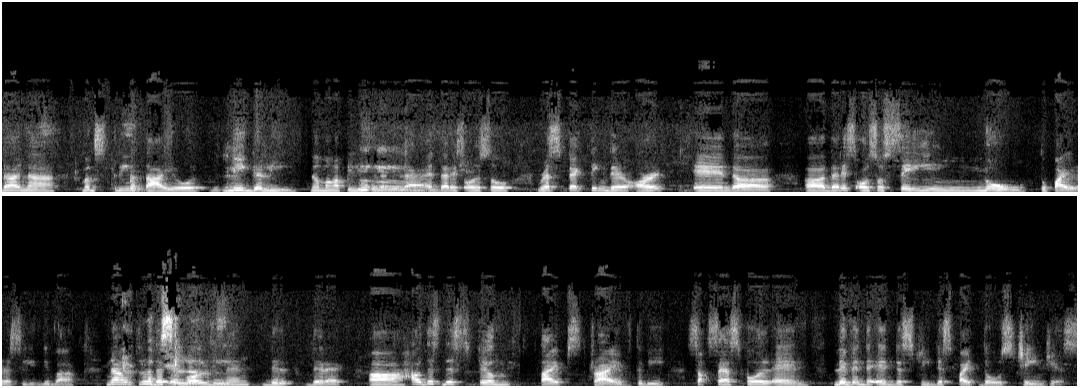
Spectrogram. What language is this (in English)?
Filipino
